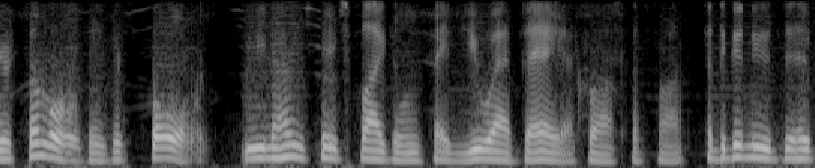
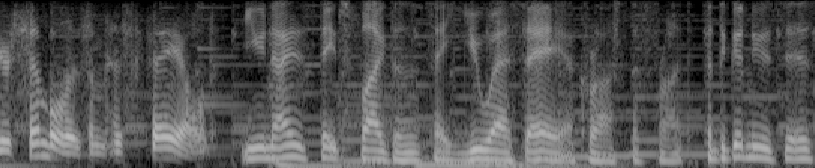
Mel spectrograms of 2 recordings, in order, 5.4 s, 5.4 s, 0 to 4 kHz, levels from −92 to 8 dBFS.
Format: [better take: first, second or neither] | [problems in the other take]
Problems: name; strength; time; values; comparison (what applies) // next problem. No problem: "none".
second | noise reduction (neural separator model SepFormer WHAMR!)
